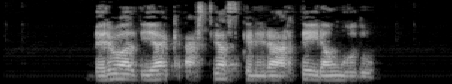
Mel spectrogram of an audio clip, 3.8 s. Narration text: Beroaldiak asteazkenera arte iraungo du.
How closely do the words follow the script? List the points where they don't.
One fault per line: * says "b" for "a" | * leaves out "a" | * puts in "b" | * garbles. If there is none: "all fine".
all fine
